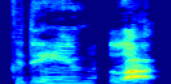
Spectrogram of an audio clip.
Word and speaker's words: Kadeem Locke: Kadeim Lock. That's how you pronounce it. Lock. Yes, ma'am. All right. Kadim Lock is a Jamaican American author born and raised in Jacksonville, Florida.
